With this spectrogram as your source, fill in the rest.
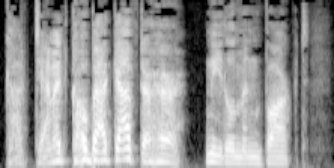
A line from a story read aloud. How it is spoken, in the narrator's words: his electronic voice rasping across the water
